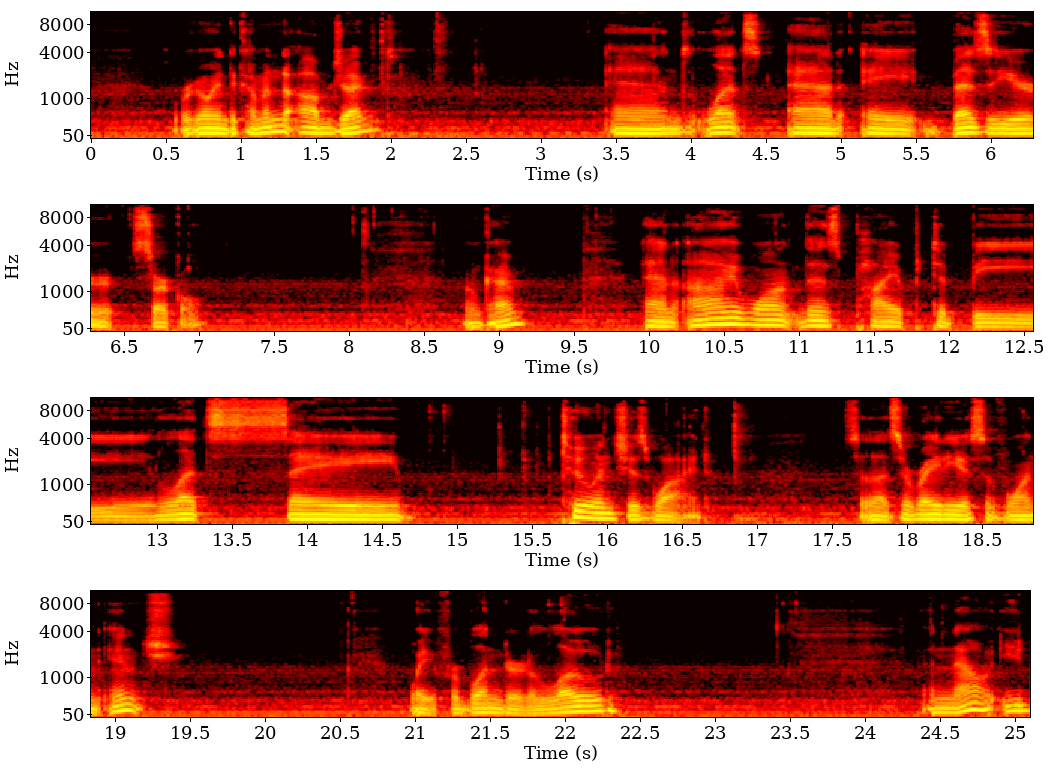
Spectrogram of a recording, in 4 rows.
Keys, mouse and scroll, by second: 8.6 shift+a, 16.8-17.3 scroll up 3, 17.6-19.3 scroll up 3, 21.5 click.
